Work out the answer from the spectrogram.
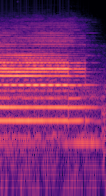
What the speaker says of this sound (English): Let's hear the train horns that we're exactly going to hear.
